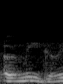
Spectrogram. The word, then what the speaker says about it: Omega: The English use of the word Omega is not what you should read when you're reading the scripture. It's a long O, it's Omega, as in megaphone, the great O.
